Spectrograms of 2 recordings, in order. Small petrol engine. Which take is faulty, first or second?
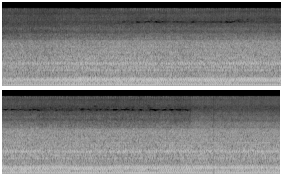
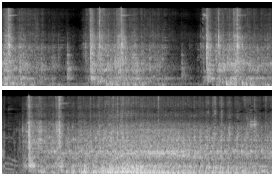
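second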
